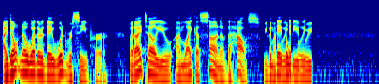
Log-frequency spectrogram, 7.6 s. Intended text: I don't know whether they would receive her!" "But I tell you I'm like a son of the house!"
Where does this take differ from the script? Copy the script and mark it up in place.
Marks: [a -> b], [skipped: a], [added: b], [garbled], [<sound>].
I don't know whether they would receive her!" "But I tell you I'm like a son of the house!" [garbled]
